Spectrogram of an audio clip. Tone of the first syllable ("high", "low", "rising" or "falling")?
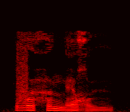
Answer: falling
